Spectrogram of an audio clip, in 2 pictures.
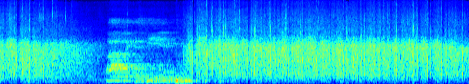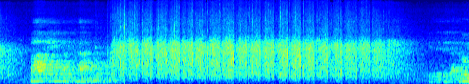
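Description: A large crowd of men recites a prayer aloud in unison in an echoing hall.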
